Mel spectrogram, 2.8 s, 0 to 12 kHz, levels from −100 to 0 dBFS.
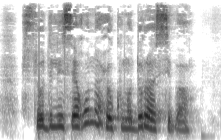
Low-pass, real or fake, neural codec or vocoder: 10.8 kHz; real; none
